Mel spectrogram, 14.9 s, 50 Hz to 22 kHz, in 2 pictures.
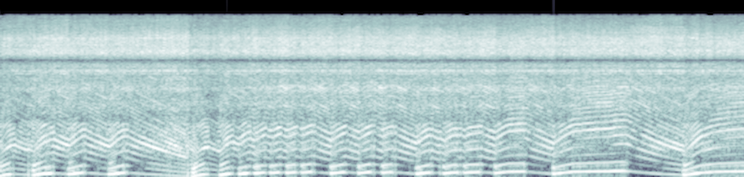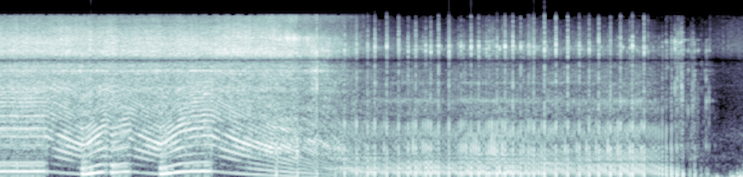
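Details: Echo chainsaw (2012 Echo CS 400), owned almost four years and run on ethanol-free fuel; a crisp two-stroke buzz climbs and falls cleanly through repeated throttle blips with no stumble, then bogs into cutting. Normal healthy revving; the chain oiler is spraying oil.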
